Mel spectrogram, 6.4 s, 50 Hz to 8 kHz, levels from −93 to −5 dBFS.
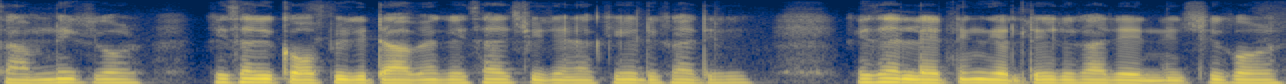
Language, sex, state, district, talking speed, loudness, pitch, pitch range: Hindi, male, Madhya Pradesh, Katni, 240 wpm, -18 LUFS, 110 Hz, 105-115 Hz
